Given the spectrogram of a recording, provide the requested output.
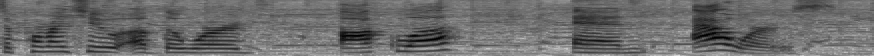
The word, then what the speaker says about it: Aqours: it was, it's a portmanteau of the words aqua and hours, right? So, Aqua. And Chica pronounces it AQ hours, the way it's spelled.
